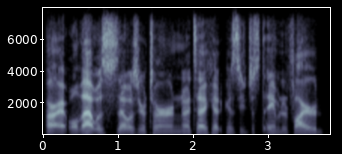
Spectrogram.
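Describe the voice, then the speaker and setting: A man's voice: lowish voice, steady tone, moderate pace, bright, forceful tone, smooth, no room sound, dull audio. A man casually running a tabletop roleplaying game as game master, thinking aloud as he narrates.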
